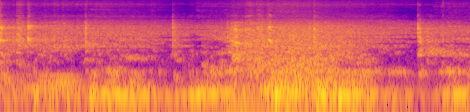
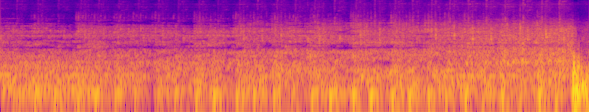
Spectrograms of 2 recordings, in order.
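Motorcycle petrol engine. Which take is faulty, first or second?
first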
